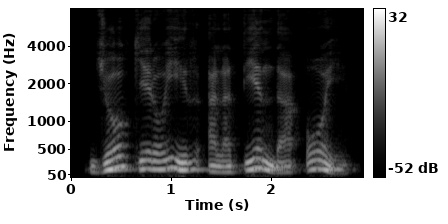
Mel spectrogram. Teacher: Some words get stretched out, others shrink. Spanish, on the other hand, is syllable-timed. Each syllable is given about the same length.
